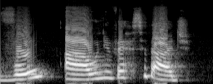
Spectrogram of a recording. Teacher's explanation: a crase é o fenômeno da junção desses dois sons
